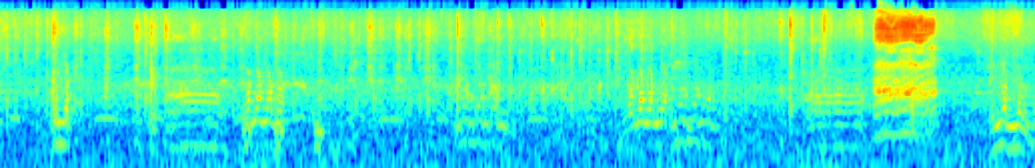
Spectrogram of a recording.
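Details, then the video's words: Snowy egrets on a live cam give funny nasal, wavering, gargled calls in short bursts every second or two, with a brief harsh rasp near the end over a low background hum. "Snowy Egrets' funny noises"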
